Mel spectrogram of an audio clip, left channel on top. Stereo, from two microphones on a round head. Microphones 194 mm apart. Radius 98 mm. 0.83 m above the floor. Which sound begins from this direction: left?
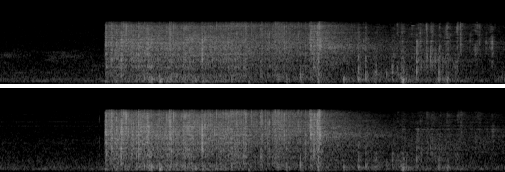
Crumpling, at 3.4 s.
